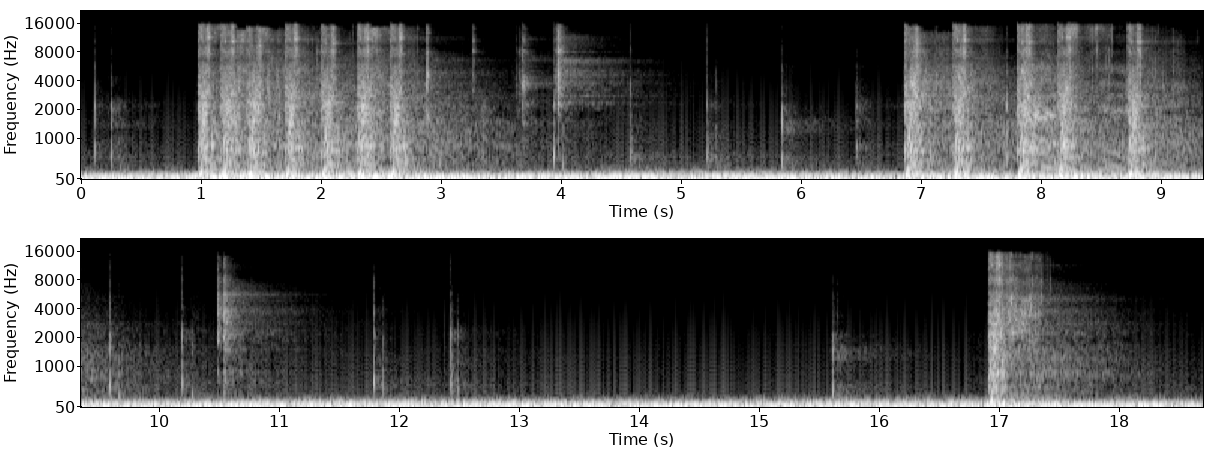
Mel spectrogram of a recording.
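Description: Gunshots ring out in rapid bursts with a sharp echo.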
